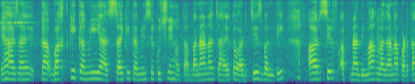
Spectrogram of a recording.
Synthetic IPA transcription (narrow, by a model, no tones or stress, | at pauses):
lɪɦaːzakɐʋɐqt̪kikɐmijaɐsakikɐmisekʊt͡ʃʰnɐɦĩɦoːt̪abɐnaːnat͡ʃaːɦiet̪oɦɐɾt͡ʃiːzbɐnt̪iɔːɾsɪɾfɐ̰pnad̪ɪmaːɣlɐɡaːnapɐɽt̪a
